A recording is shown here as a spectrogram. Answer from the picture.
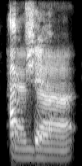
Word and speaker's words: Hampshire: I was talking about where people were from, And I said something Shire, and like, we don't call it Shire. It's not pronounced Shire. No, sheer. But sheer, yeah. Hampshire.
